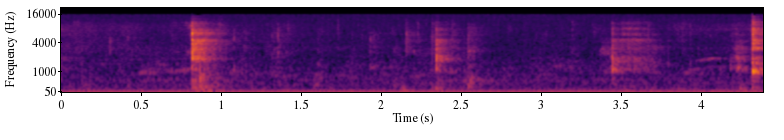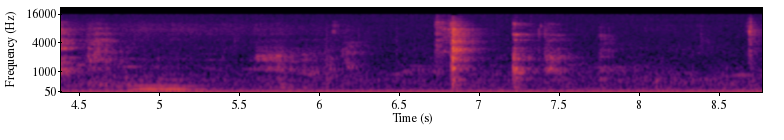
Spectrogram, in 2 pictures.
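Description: Metal spoon and fork clinking and scraping on a ceramic dinner plate during a meal: a string of separate sharp clinks, the loudest about a second in and just after four seconds in.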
